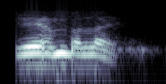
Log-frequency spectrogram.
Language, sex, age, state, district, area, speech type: Bodo, male, 45-60, Assam, Kokrajhar, urban, conversation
